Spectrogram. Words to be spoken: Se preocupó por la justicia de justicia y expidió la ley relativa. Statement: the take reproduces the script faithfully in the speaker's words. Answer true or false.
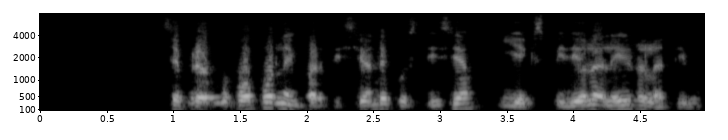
false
